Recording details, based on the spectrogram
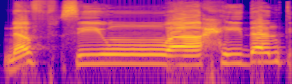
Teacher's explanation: تنوین کے بعد واو آ جائے تو کیا کرتے ہیں جی؟ یہاں پہ ادغام کرتے ہیں۔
